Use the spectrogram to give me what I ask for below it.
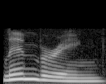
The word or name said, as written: limbering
